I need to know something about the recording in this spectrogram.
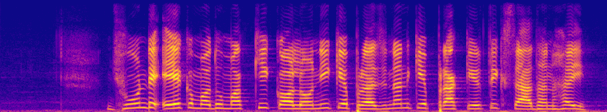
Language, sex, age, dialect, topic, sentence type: Magahi, female, 25-30, Western, agriculture, statement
